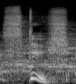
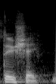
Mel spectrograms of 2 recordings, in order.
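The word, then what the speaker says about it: stushie: Is that Stoosh or Stushy? – That's pronounced Stushy.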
